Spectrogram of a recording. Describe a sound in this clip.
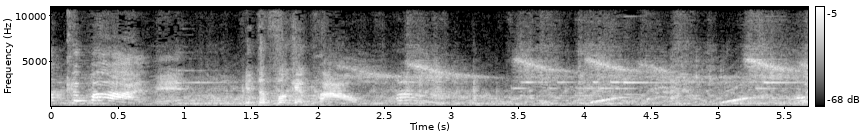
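Short bright game sound effects chime and swoop.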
